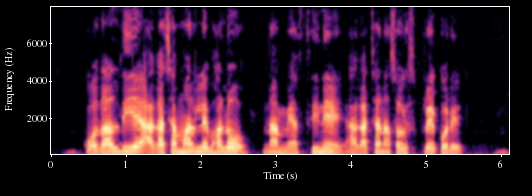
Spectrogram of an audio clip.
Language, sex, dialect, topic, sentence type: Bengali, male, Western, agriculture, question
